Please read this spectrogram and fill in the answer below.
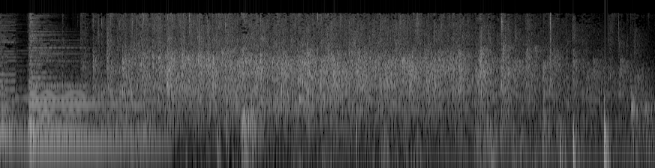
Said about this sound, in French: J'espère que tous ces applaudissements sont pour le Seigneur, parce qu'il est merveilleux, n'est-ce pas? Victorieux, toujours victorieux, n'est-ce pas? Toujours glorieux. Ces applaudissements, bien le mérite, lui.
